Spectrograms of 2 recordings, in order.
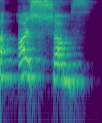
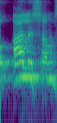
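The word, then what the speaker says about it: الشمس: है तो यह बनेगा अमस इसको अल शम नहीं पढ़ेंगे अमस समझ आ रही अच्छा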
